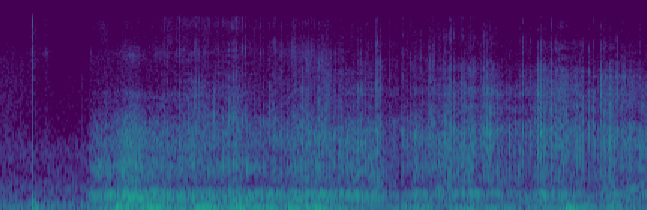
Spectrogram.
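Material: Foam.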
